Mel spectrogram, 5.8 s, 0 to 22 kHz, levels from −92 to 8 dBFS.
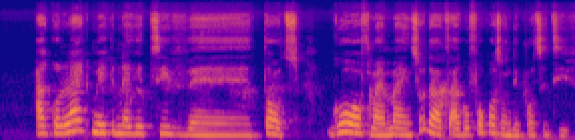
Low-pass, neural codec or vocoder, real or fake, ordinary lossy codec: none; none; real; none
